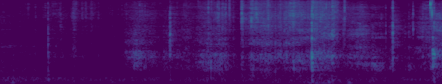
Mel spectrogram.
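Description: Crinkly wrapping paper around a delivered package rustles and tears, with several sharp ripping bursts amid continuous handling and crumpling as it is unwrapped, no voices present.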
